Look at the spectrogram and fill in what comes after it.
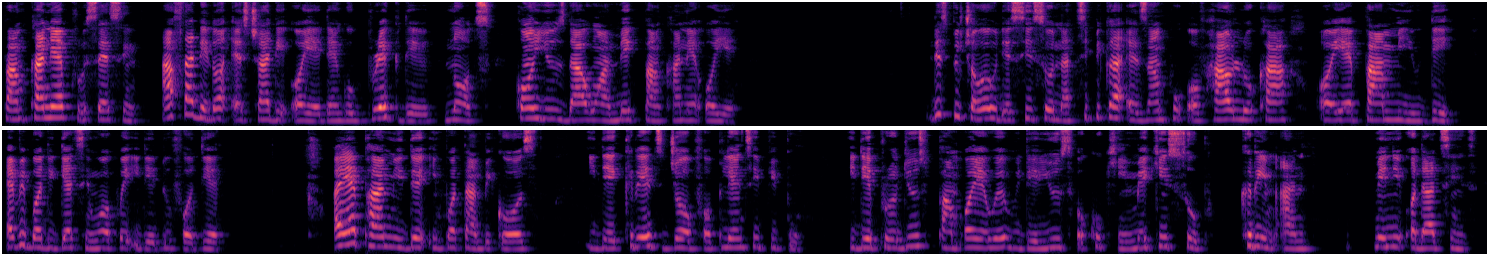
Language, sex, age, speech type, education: Nigerian Pidgin, female, 15-29, spontaneous, tertiary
